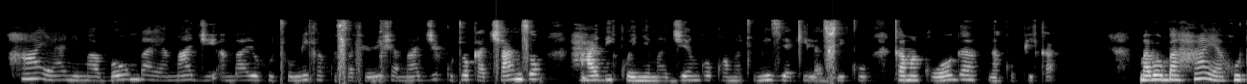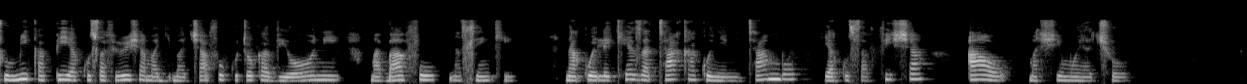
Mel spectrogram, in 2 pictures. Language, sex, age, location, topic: Swahili, female, 25-35, Nairobi, government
